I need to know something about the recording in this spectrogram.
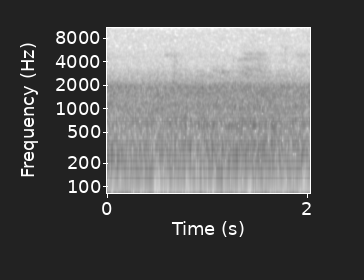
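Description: Faint, steady background noise of the room with no distinct events.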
